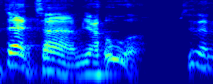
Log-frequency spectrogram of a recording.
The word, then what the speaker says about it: Yahweh: Say Yahweh. And then you'll go, that's how you pronounce these ancient Hebrew letters.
